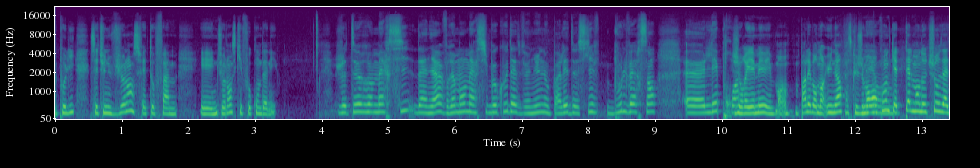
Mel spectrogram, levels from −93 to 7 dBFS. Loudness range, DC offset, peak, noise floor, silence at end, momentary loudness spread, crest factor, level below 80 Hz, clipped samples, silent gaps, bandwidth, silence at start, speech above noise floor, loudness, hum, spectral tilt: 7 LU; under 0.1%; -6 dBFS; -64 dBFS; 0 s; 11 LU; 16 dB; -56 dBFS; under 0.1%; none; 16 kHz; 0 s; 41 dB; -23 LUFS; none; -4.5 dB/octave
